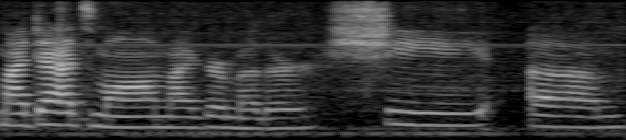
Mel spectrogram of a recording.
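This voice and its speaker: A woman at a medium pitch, with ordinary pitch variation and a slight Southern US accent. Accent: slight Southern twang. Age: 20s. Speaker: country singer-songwriter. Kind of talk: radio interview. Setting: radio studio.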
